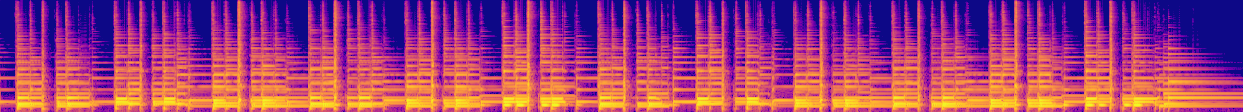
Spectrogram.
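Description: Ukulele strummed in the island strum pattern, a bright, close, rhythmic run of down and up strokes repeating steadily for the whole stretch, alone with no voice.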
